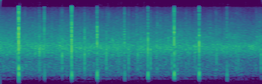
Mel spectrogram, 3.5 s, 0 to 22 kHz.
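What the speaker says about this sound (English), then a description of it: "Please give these important people who inspired you, taken care of you, and always had your back a big round of applause" Audience at a 2023 high school graduation clapping, scattered individual claps spread across the crowd rather than a dense roar, moderately close, with no talking over it.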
